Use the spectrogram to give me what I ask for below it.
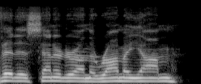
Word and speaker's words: Ramayan: So a lot of it is centered around the Ramayan. I'm so used to pronouncing it with the A at the end, it's hard to stop that.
